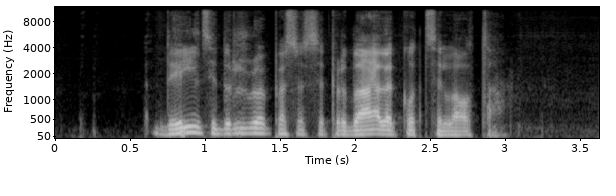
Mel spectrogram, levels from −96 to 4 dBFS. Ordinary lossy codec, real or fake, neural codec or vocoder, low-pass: none; fake; codec, 24 kHz, 1.5 kbps, HILCodec; 10.8 kHz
